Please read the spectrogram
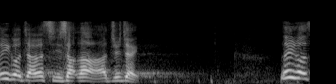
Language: Cantonese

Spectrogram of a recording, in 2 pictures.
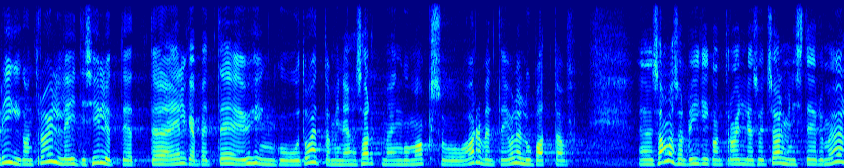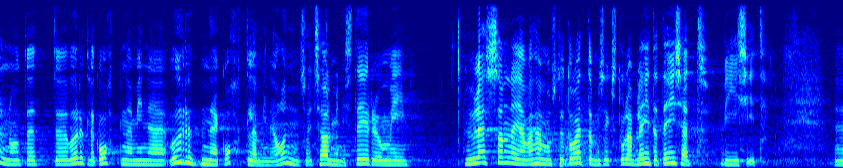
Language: Estonian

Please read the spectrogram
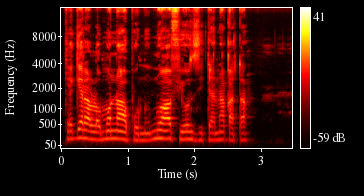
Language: Masai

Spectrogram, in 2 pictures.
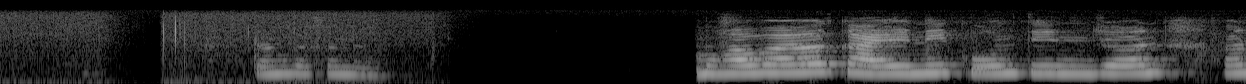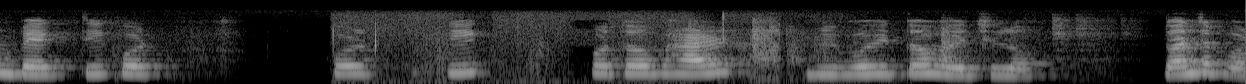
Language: Bangla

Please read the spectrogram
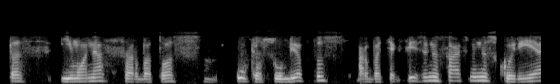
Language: Lithuanian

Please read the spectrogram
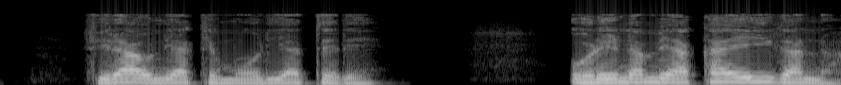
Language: Kikuyu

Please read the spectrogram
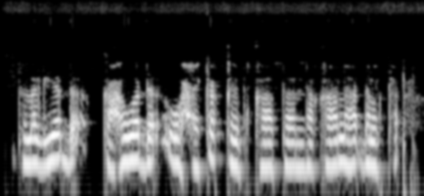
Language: Somali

